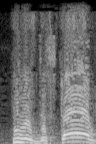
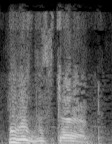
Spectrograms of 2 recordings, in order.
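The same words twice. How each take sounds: First: "He was disturbed" said again, higher and pressed harder; more forceful repeat. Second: Said in the usual way. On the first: Shown as a demonstration. Preacher repeating the line to the congregation, more forceful. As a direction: lean into "disturbed" the second time.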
